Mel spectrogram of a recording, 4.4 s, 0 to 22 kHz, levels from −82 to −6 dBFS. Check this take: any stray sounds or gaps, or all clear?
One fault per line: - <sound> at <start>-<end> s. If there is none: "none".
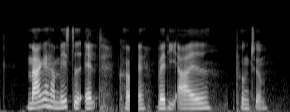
- dropout at 1.9-2.1 s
